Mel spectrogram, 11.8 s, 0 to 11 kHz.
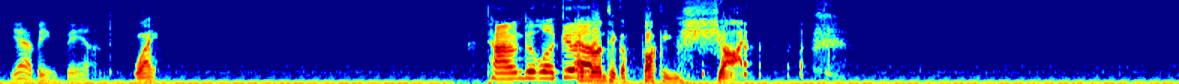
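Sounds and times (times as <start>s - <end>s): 
steady low electrical hum: 0.0s - 11.7s
speech: 0.1s - 1.7s, 4.9s - 8.4s
computer keyboard clicks: 8.9s - 11.7s.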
